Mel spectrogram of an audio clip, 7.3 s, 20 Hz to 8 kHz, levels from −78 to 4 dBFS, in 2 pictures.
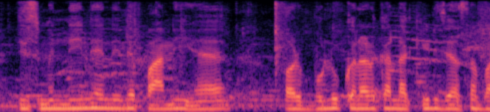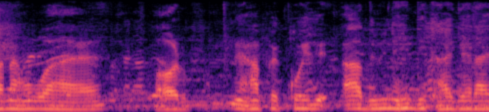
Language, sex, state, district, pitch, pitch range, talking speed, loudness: Hindi, male, Bihar, Sitamarhi, 115 Hz, 105-120 Hz, 190 wpm, -18 LUFS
